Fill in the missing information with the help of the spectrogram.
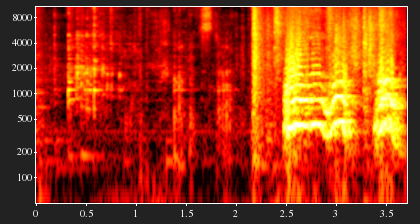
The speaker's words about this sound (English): Jesus! Anytime a dog scares us for no reason. I don't even know what was there.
